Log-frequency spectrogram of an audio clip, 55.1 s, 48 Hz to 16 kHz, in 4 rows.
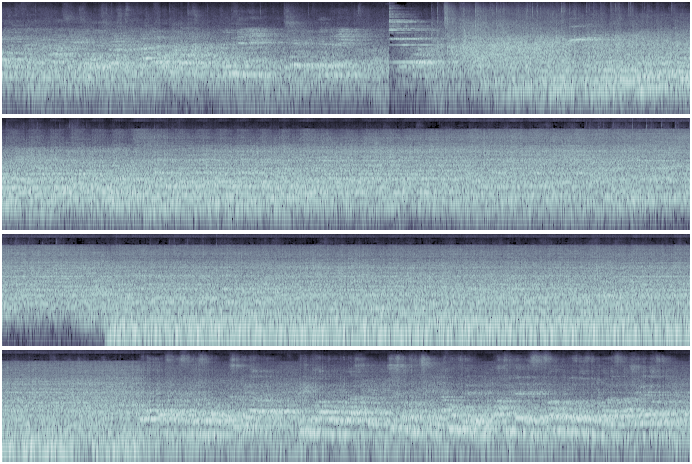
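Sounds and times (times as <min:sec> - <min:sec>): crowd noise: 0:00.0 - 0:55.0
music over sound system: 0:09.6 - 0:55.0.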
